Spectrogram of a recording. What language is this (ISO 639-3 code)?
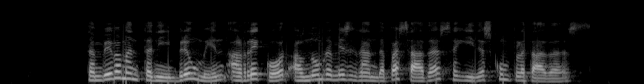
cat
